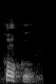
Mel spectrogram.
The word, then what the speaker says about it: Coco: so Kokua shortened to Coco because Coco is fun to say and sounds a little bit like cuckoo like a cuckoo clock and I like that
